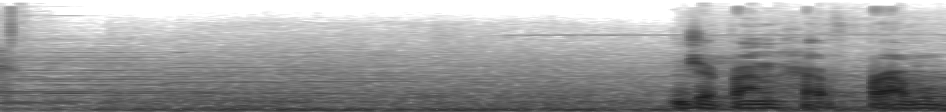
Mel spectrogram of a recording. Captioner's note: night city noise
